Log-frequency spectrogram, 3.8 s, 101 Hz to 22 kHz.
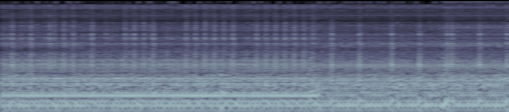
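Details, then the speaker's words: AirSep NewLife Intensity 10 oxygen concentrator (10 L/min), switched on for a strange-noise fault: steady motor hum with a rough, repeated rattling and rubbing from the compressor. "traqueteo proviene del compresor así que vamos nosotros a analizar de qué se trata ese rozamiento no vaya a perjudicar algún elemento crítico no el equipo"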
